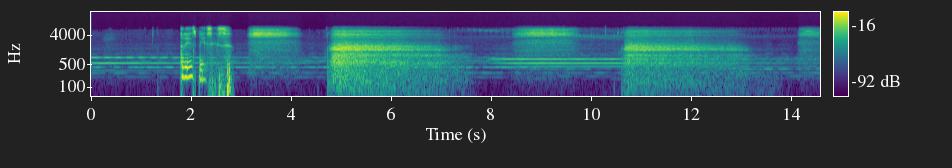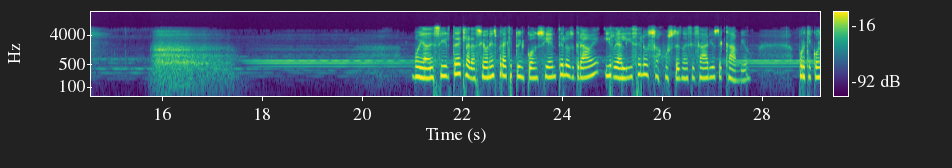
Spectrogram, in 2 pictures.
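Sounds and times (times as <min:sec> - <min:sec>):
soft steady musical tones humming: 0:00.0 - 0:29.1
speech: 0:01.8 - 0:03.6, 0:21.4 - 0:27.8, 0:28.7 - 0:29.1
slow deep inhaling and exhaling: 0:03.2 - 0:07.8, 0:08.4 - 0:09.9, 0:10.6 - 0:15.1, 0:15.8 - 0:18.8, 0:19.8 - 0:21.0, 0:27.8 - 0:28.7.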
